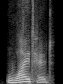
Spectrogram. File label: "whitehead", Indian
